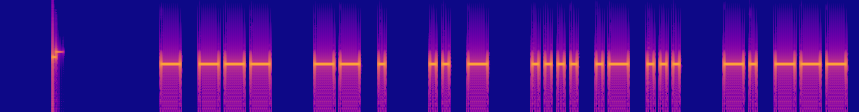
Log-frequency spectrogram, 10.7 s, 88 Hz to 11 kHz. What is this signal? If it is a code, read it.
Morse code, heard as a keyed tone, about 15 wpm, 700 Hz. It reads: TO ME IT HAS NO
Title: Sentences from Top 1000 Words - Review Part 6 - 15wpm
